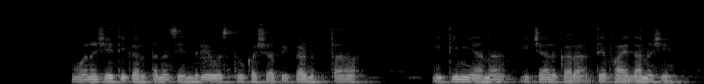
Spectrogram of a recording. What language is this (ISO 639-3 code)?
mar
